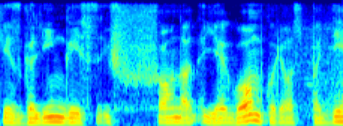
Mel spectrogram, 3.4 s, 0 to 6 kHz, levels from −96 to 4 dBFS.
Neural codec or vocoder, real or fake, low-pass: none; real; 5.4 kHz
